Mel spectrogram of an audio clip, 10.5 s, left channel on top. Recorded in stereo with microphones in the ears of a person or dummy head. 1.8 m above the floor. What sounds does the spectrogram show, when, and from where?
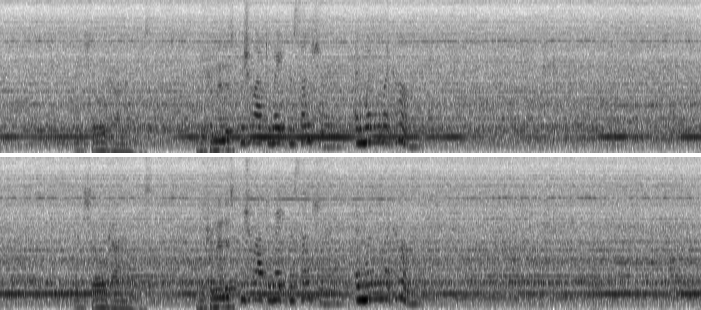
0.0 s a machine running: 20° left (ahead or behind), 0.8 m
1.1 s a man speaking: 10° right (ahead or behind), 0.5 m
3.6 s a woman speaking: 40° left (ahead or behind), 1.0 m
